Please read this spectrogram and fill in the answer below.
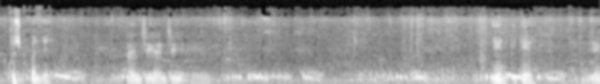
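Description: Domestic pigeons cooing repeatedly in a loft: low, throaty calls that come again and again, with longer held coos about two seconds in and near the end.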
